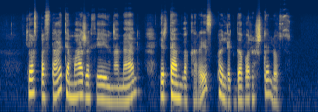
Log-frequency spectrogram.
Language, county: Lithuanian, Vilnius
